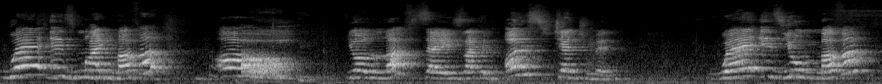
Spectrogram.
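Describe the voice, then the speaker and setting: Shakespearean teenage heroine, female actor: impatient, pleading, very high voice, slow delivery, distant in a reverberant hall. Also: expressive, bright, forceful tone, exaggerated voice. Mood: indignant. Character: impatient, lovestruck teenage girl awaiting news. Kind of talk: Shakespearean stage acting. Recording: echoey hall, distant mic, faint noise.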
